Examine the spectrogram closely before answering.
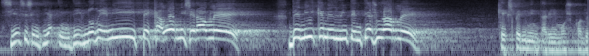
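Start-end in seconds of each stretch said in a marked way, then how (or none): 0.0-6.5 high, loud and slow, pressing each word; preaching at full force. Real, not acted. Preacher pressing his flock at the climax. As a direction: hammer home the point to the congregation.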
